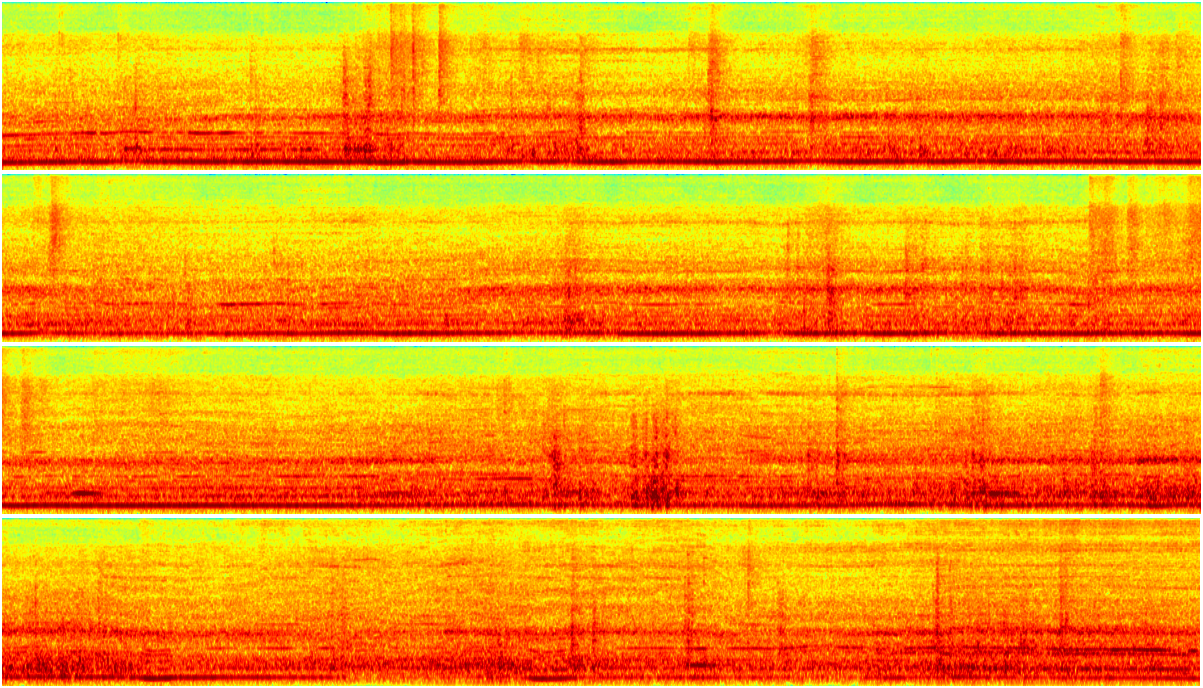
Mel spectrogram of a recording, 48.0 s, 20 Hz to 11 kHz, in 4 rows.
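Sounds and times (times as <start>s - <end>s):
diesel engine running: 0.0s - 47.9s.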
